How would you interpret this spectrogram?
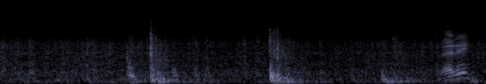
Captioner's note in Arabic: صوت خشخشة القطار; يغلق الباب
